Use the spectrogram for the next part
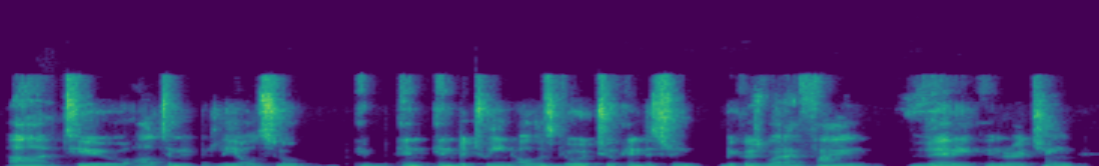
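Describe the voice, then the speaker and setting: A man's voice: medium pitch, normal speed, hardly any pauses, warm tone. A middle-aged man from Egypt, a program director speaking as a podcast guest, earnest and enthusiastic with frequent restarts. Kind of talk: conversational interview.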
